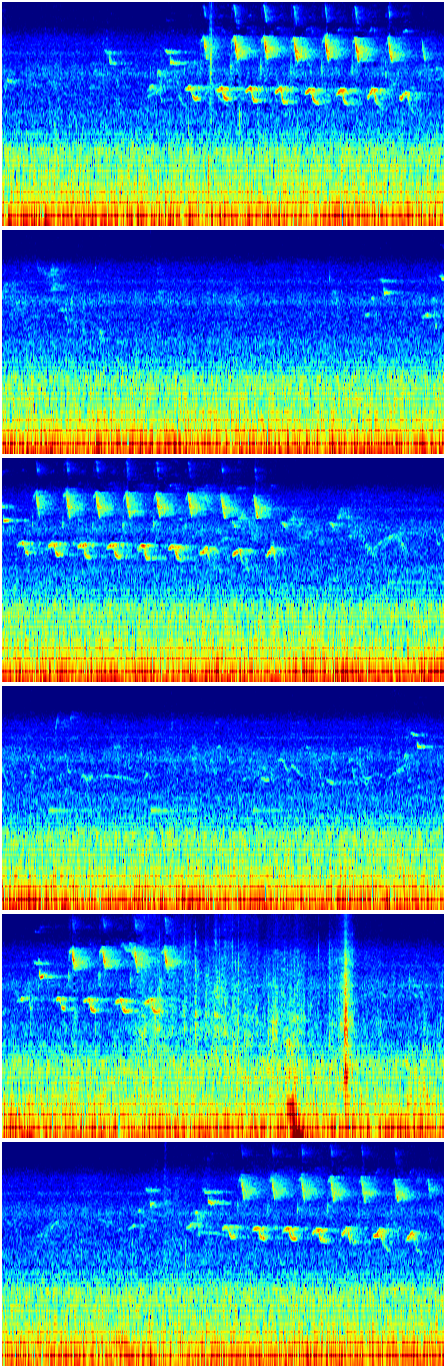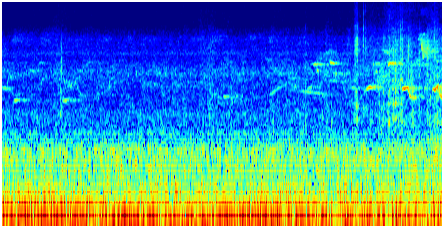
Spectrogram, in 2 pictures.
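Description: A songbird repeating a short phrase of rapid notes about every six to eight seconds, over a steady low background rumble. A single sharp thump about two-thirds of the way through.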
